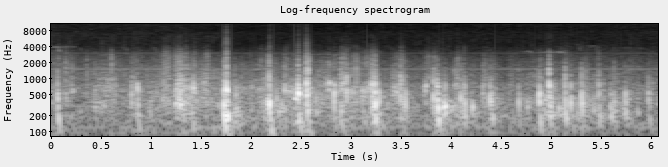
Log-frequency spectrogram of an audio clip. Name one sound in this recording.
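Horse hooves clatter on hard ground as a horse gallops off.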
